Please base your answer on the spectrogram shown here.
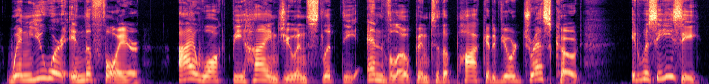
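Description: A proud older theater lady, played by a male narrator, speaks high and swooping. She is emphatic and easily flustered, like a character from a storybook reading, in a dry close recording. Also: big pitch swings, moderate pace, no echo. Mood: matter-of-fact. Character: indignant older French woman, proud theater attendant.

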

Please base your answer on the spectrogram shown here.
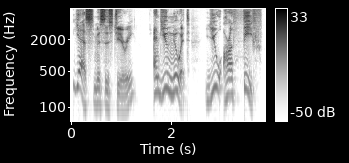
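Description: A pompous, irritable opera manager, acted out by a male narrator. He talks with lively swings and accusing emphasis in a dry storybook reading. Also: high-pitched, a little slow, no echo, pitched above the performer's own voice, heavily acted.

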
